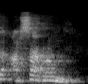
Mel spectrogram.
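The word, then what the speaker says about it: Asarum: It is pronounced as Asaram, and it is found in South India, especially in the Western Ghats of Tamil Nadu and Kerala.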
